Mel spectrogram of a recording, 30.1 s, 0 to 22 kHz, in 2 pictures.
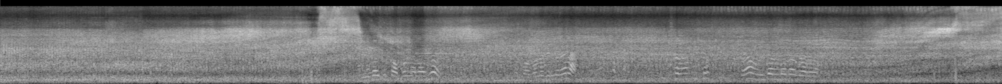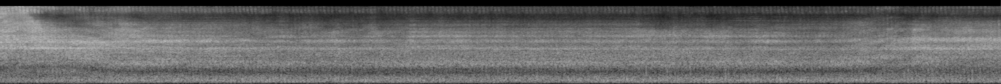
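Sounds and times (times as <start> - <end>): helicopter rotor noise: 0.0 - 30.0
helicopter turbine whine: 0.0 - 30.0.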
